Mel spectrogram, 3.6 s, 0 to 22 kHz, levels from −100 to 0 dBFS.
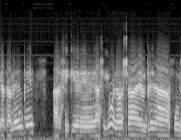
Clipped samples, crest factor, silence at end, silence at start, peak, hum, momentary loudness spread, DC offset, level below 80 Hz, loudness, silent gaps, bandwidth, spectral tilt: under 0.1%; 16 dB; 0 s; 0 s; -2 dBFS; none; 8 LU; under 0.1%; -50 dBFS; -17 LUFS; none; 8 kHz; -4 dB/octave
